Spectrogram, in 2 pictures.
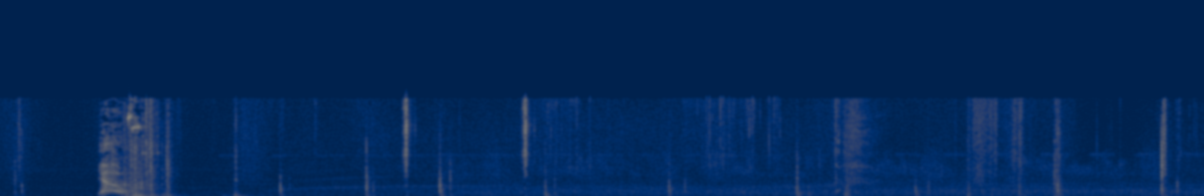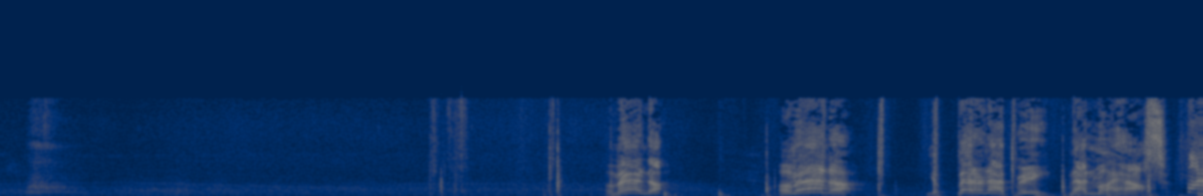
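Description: Footsteps clack on a tiled floor.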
